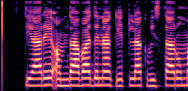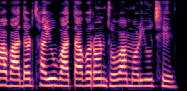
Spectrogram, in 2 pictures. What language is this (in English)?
Gujarati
